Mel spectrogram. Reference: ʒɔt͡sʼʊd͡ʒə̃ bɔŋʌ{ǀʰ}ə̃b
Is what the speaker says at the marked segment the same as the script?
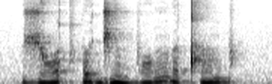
no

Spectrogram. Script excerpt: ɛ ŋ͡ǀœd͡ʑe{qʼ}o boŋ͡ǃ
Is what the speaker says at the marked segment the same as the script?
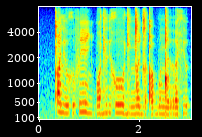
yes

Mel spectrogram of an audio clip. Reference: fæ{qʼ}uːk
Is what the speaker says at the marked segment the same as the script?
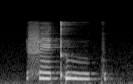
no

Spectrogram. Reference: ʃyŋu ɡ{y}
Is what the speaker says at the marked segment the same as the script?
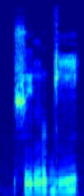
no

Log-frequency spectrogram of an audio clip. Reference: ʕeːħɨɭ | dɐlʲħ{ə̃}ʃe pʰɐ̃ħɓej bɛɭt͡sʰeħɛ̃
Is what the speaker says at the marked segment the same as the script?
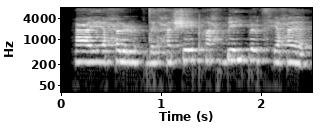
no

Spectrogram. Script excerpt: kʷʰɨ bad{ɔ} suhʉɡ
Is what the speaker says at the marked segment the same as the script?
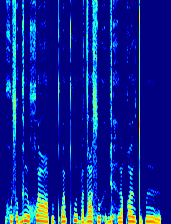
no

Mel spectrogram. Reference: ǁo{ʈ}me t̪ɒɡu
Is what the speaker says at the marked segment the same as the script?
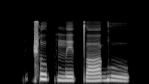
no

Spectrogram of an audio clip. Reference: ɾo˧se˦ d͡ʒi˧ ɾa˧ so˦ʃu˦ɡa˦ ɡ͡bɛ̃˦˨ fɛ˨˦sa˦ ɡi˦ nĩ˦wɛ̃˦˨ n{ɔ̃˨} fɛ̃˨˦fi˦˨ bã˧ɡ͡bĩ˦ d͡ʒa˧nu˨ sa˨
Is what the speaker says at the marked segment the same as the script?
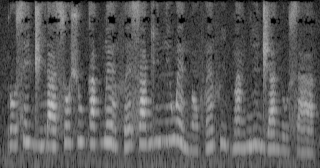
yes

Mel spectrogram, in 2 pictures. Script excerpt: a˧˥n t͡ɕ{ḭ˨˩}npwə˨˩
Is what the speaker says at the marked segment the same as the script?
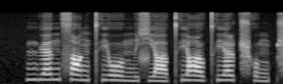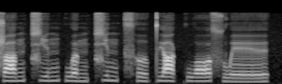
no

